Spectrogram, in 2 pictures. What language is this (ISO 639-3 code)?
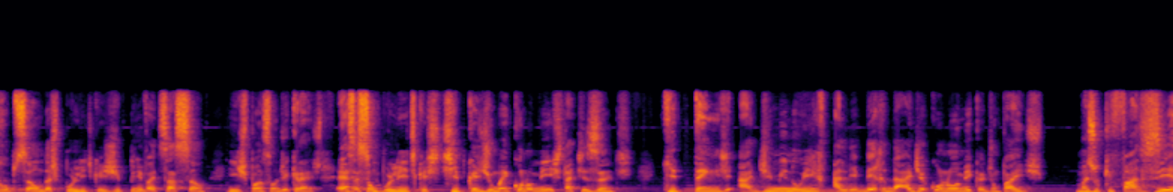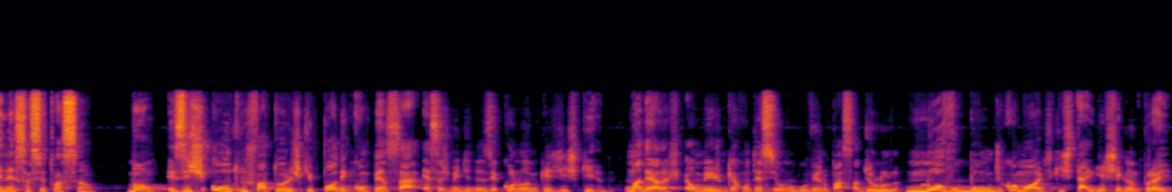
por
